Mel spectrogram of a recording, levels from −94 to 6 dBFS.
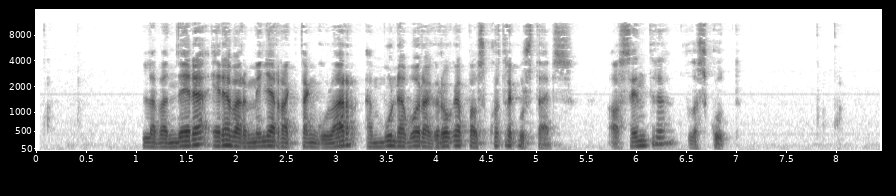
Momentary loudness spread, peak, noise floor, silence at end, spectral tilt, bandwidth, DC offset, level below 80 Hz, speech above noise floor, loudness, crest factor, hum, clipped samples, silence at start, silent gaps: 15 LU; -4 dBFS; -71 dBFS; 1.55 s; -6 dB/octave; 11.5 kHz; under 0.1%; -54 dBFS; 48 dB; -23 LUFS; 20 dB; none; under 0.1%; 1.05 s; none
